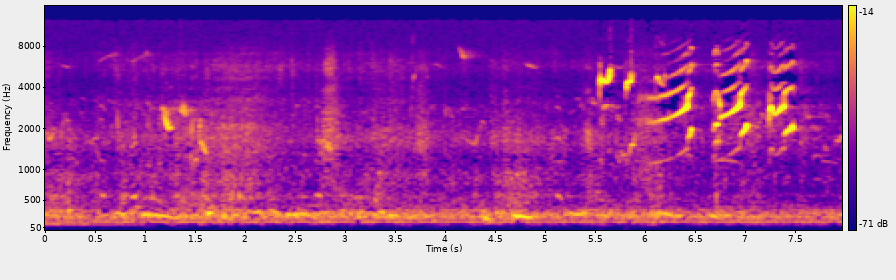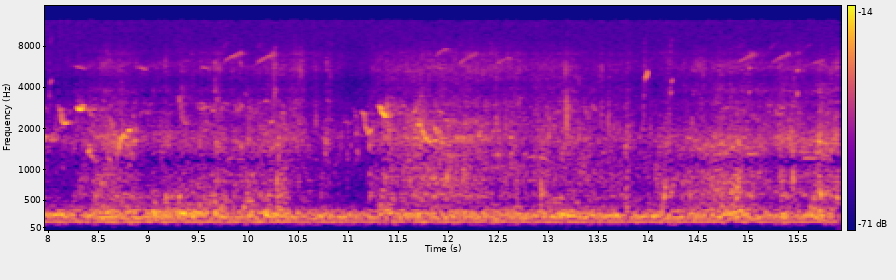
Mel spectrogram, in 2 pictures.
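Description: Faint bird calls over a low steady hum; about five and a half seconds in, a bird gives a loud run of quick swooping whistled notes lasting about two seconds.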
